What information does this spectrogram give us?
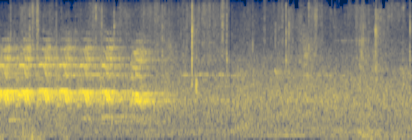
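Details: Two herring gulls fighting over a cigarette butt, giving a fast run of harsh, nasal, repeated notes for about two seconds, then only a low rumbling background.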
